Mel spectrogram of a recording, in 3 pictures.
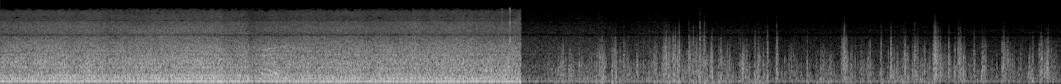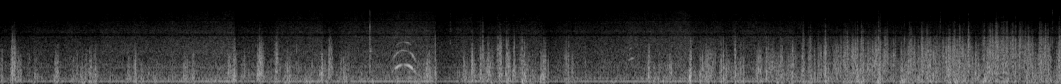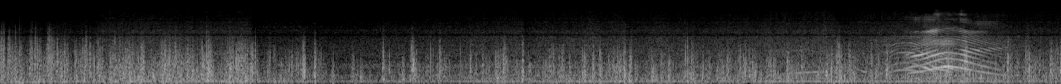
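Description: Motorboat engine running steadily at towing speed with a low hum, over wind and water-spray noise. The engine sound drops sharply about five seconds in, leaving a fainter hum under gusty wind on the microphone.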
